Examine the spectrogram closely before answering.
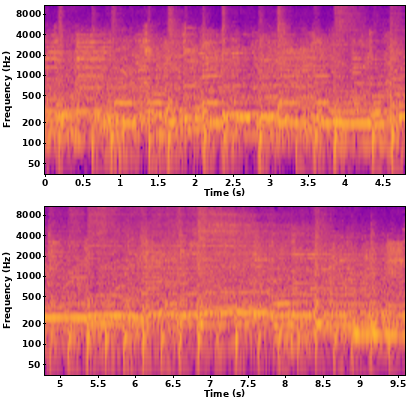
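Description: Live blues band playing with electric guitars, bass, keyboards and a drum kit keeping a steady beat, with no singing.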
